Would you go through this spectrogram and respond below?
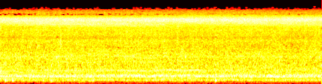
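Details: Brief stretch of Japanese honey bees fanning on a hot day: an even, droning buzz with low vibrating tones and a continuous high sizzling hiss, no pauses.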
